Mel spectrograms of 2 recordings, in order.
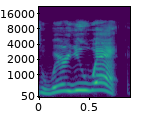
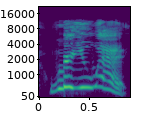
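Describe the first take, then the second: First: Said in the usual way. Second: High, loud walkie-talkie call; mock two-way radio shout; chirp phone call. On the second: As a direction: holler it like a Boost mobile chirp. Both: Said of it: "Remember them chirp phones?".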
